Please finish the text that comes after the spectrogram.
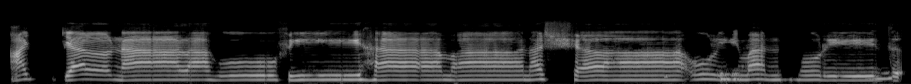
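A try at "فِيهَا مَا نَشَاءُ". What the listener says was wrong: Umi tadi dikata nasya nasya nah, seperti ada tasjid tuh. Itu mana tasjid tapi bacanya seperti ada tasjid coba bisa diulang ya jadi sekarang diulang dari fiha manasya fiha manasya nasya'u.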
